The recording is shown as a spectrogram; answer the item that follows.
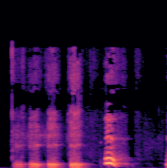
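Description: A woman imitating a pig: a quick run of short, noisy oinks, then one high squeal that falls in pitch and is the loudest sound.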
